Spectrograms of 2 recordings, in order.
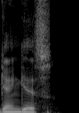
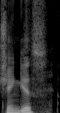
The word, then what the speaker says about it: Chinggis: You should name it Genghis. – I don't think you're talking into the mic. – I am. – Okay. Genghis? – Genghis? It's actually pronounced Chinggis.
